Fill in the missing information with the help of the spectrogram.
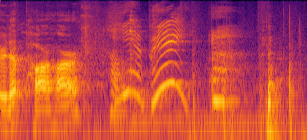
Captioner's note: chuckling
